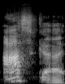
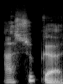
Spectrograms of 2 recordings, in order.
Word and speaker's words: Asuka: That's why Asuka is not Asuka. She's Asuka.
